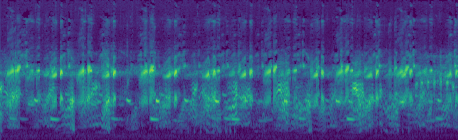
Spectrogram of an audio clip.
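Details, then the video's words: Frog chorus with rapid rattling croaks and short tonal notes, many callers overlapping in uneven surges that swell and dip every second or two. "FROGS CROAKING"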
